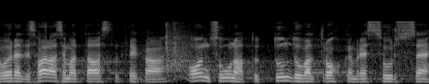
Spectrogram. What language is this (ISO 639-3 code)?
est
